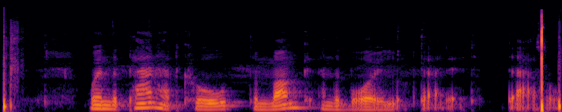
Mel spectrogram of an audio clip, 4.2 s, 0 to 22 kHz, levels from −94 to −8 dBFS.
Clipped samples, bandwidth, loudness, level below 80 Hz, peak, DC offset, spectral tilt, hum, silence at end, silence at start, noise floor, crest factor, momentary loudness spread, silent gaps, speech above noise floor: under 0.1%; 15.5 kHz; -38 LUFS; -58 dBFS; 0 dBFS; under 0.1%; -4.5 dB/octave; none; 0 s; 0 s; -67 dBFS; 36 dB; 12 LU; none; 30 dB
